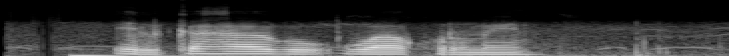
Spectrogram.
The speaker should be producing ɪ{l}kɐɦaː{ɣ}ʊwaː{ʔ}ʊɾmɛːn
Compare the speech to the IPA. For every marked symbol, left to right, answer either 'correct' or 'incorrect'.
correct, correct, incorrect: q

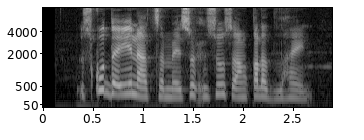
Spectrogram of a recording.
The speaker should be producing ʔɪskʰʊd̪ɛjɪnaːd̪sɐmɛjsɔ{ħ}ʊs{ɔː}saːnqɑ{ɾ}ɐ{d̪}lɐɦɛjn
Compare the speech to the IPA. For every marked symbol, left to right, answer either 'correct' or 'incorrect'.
correct, incorrect: uː, incorrect: l, correct

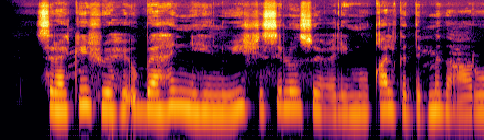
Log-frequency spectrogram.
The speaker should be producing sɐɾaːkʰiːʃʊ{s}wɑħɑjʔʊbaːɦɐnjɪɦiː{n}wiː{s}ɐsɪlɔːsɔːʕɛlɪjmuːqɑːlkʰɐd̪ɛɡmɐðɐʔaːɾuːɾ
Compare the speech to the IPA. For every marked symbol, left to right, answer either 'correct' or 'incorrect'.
incorrect: none, correct, incorrect: ʃ

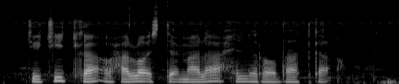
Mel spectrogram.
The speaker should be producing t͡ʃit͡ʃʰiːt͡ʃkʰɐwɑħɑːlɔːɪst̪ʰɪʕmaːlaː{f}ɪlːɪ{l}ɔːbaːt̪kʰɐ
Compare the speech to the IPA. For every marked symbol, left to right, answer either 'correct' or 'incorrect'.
incorrect: ħ, incorrect: r

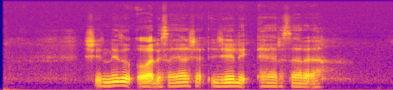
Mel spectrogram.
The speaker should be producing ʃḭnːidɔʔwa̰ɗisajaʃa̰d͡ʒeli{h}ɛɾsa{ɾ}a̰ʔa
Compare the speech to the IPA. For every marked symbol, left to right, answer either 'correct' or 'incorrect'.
correct, correct

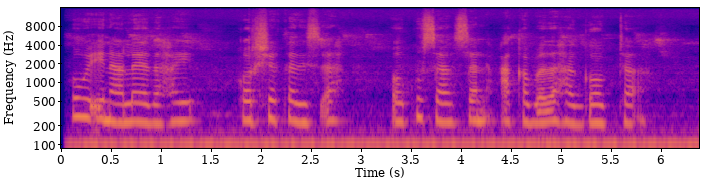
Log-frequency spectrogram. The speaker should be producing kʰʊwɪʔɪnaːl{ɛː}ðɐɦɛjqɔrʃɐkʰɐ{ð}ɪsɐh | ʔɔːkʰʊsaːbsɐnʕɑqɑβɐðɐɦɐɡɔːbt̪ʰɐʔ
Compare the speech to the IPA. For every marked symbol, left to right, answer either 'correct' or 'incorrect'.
correct, correct

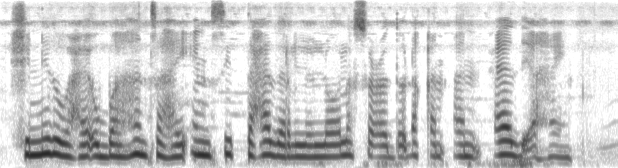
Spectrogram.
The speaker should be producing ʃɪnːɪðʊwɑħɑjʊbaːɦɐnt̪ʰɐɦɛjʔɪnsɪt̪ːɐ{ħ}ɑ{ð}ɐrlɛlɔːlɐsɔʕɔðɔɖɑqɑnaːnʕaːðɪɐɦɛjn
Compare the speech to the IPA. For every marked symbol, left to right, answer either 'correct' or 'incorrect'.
correct, correct

